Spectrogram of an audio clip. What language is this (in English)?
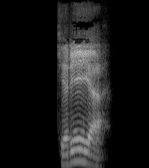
Bashkir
